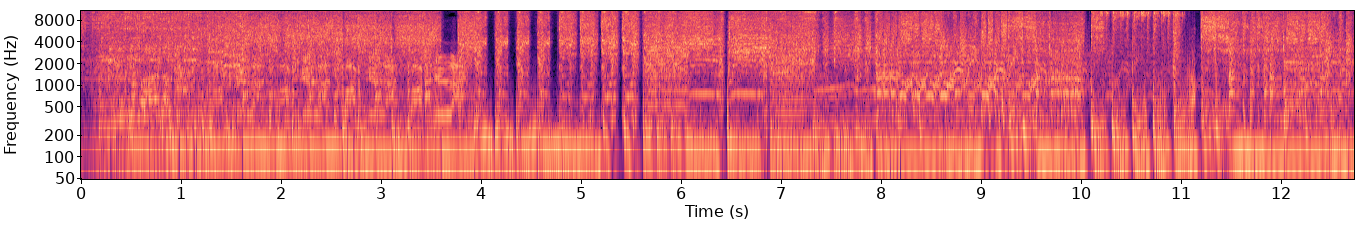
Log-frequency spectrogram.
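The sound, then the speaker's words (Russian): Loud, frantic breakcore with rapid, sped-up chopped breakbeats firing in dense bursts over heavy bass, the drums stuttering and cutting in and out at high speed, no voices. “И если вы забыли, то брейкор звучит вот так.”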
